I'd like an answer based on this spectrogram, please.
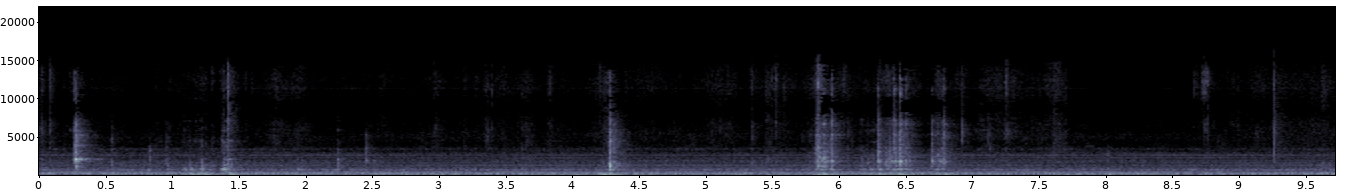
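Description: Scattered clicks and knocks of a resin printer's build plate and angle bracket being handled and fitted onto the Z-axis arm of an Elegoo Mars 2 Pro, with a cluster of them about six seconds in, over a steady low hum.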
